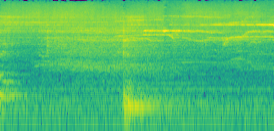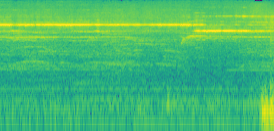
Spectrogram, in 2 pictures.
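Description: Rock concert audience cheering and whistling between songs, over sustained high electric guitar feedback tones, one held steady for several seconds from about four seconds in. A low thump from the stage comes about two and a half seconds in.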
